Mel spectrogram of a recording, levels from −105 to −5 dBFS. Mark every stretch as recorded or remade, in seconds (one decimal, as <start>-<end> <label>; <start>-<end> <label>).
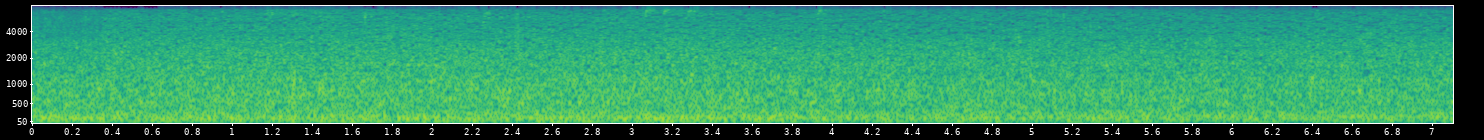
0.0-1.7 recorded; 1.7-2.3 remade; 2.3-7.1 recorded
